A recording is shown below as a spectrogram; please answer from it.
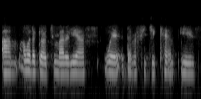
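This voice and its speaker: A woman's voice: lowish voice, flat delivery, normal speed. A woman from Lebanon, an author guest speaking earnestly from her home over the phone, with hesitant fillers. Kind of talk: phone interview. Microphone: phone line. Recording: tinny dry phone line.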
